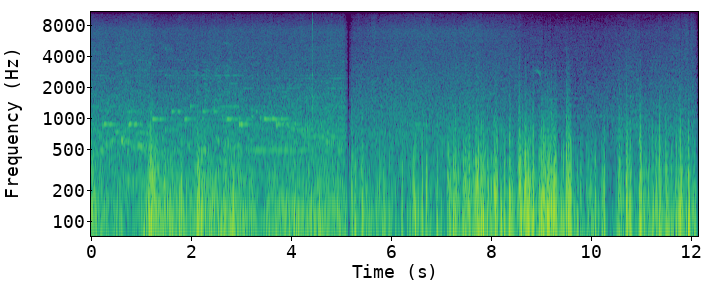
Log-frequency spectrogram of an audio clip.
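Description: Wind buffeting the microphone on a cruise ship's open deck, over the rush of the sea, with gusts strongest in the second half.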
